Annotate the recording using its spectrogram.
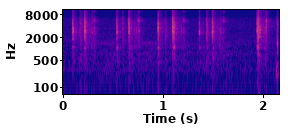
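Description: Rapid, faint typing on a computer keyboard: quick keystrokes, several a second, as a run of filler letters is typed in.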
